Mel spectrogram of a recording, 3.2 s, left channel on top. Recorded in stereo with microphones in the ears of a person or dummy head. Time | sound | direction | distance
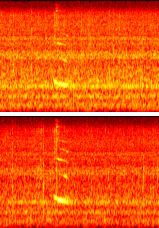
1.1 | a cat meowing | 5° left (ahead or behind) | 0.8 m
